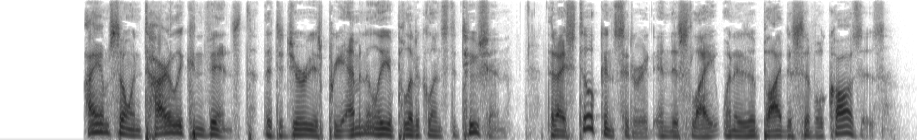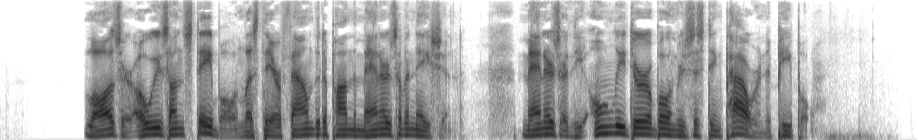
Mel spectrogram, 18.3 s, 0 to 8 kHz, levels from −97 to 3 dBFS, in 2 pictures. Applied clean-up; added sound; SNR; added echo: none; none; none; none.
